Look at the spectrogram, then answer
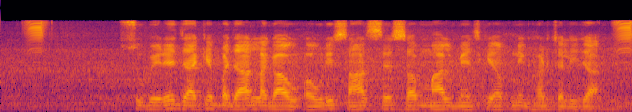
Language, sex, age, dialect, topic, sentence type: Bhojpuri, male, 18-24, Northern, banking, statement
